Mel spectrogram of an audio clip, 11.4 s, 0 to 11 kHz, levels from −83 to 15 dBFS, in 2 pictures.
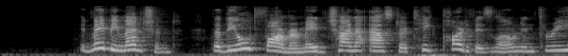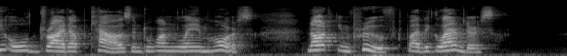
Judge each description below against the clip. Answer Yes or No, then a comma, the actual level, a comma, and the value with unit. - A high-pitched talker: Yes, high, 220 Hz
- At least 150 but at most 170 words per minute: Yes, average, 165 wpm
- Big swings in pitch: No, average, 3.9 semitones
